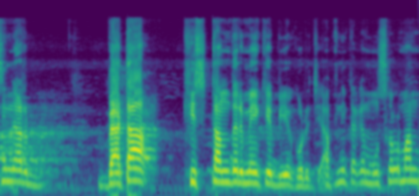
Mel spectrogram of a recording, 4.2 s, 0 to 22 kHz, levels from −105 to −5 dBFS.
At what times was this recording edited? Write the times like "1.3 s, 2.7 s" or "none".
1.7 s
